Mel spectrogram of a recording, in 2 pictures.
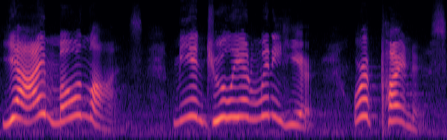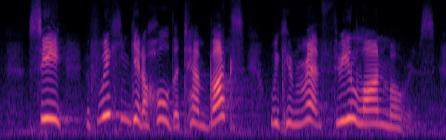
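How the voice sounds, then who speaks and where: Very high, bright woman as an eager teen boy, pleading, long reverb in the room. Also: animated, normal speed, dull audio. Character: eager teenage boy, enterprising and earnest. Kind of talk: old-time radio play recreation.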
